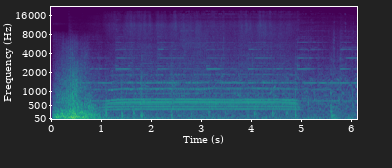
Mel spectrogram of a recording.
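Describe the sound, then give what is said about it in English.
An Atchison, Topeka, and Santa Fe Railroad train bound for Dodge rumbles along the tracks with a steady rolling clatter, while its horn blares a long, sustained blast for several seconds before cutting off. No one speaks. “The schedule said the next train would depart within the hour, arriving in Dodge before dawn.”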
